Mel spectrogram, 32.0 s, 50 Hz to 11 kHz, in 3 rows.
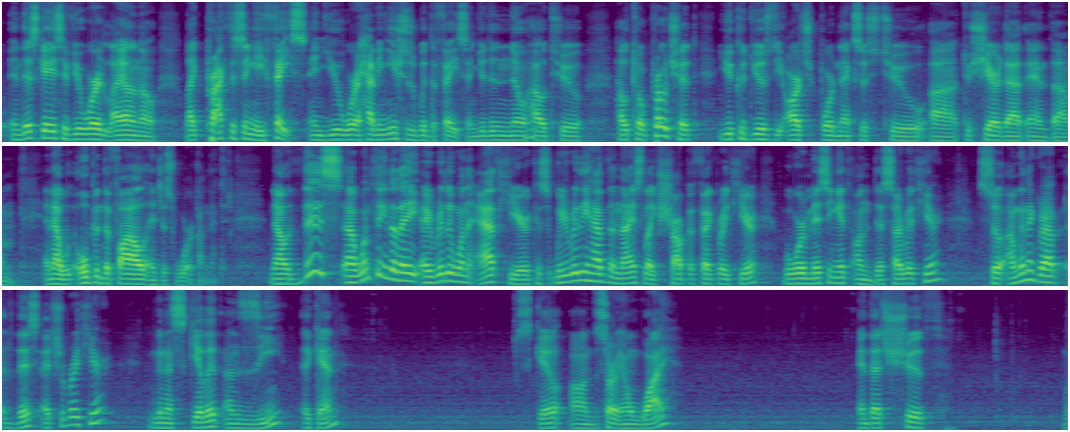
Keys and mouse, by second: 1.4 middle click, 2.3 middle click, 3.1 middle click, 3.7 middle click, 4.4 Tab, 4.7-5.0 middle drag, 6.1 click, 6.5 middle drag, 7.2 shift+middle drag, 7.9 middle click, 8.6 shift+middle drag, 9.6 1, 10.6 middle click, 12.5 z, 14.3 shift+middle drag, 16.0 shift+middle drag, 17.7 shift+middle click, 18.7 click, 19.0 Tab, 19.6 middle click, 20.0 middle click, 20.9 2, 21.4 alt+click, 21.9 middle click, 22.6 d, 26.0 s, 27.0 y, 29.3 click, 29.8 middle click, 31.0 middle click, 31.7 Tab.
